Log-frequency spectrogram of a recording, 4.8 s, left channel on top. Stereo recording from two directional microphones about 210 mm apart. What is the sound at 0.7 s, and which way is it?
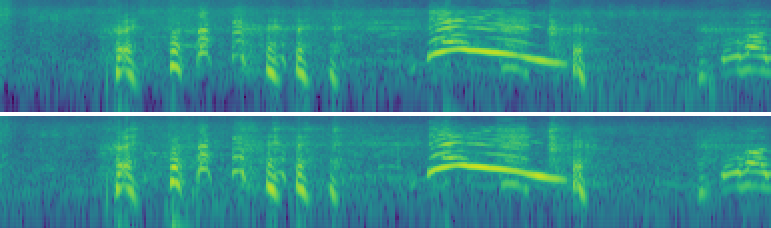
Speech, 10° left (ahead or behind).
